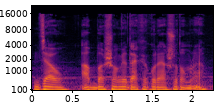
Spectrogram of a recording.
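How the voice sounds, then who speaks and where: Male actor as dutiful eldest brother in an audio drama, low bass voice, composed and explanatory, music behind. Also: little pitch movement, fairly quick, darkish tone, close to an everyday voice. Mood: calm, earnest. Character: calm, dutiful head-of-family elder brother explaining his marriage. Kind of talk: Bengali audio story acting. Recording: music clearly playing behind.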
